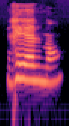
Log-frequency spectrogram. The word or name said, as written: réellement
